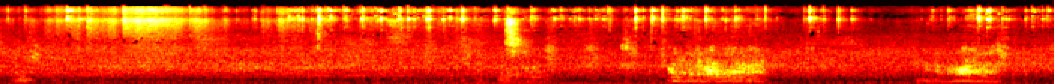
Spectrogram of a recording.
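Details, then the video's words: Two pet dogs, Gator and Luna, wrestling in play outdoors after midnight once let out; brief whining, growly yelps rise near seven and again near ten seconds over a steady background hiss, with scuffling between. "Gator and Luna wrestling after midnight"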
